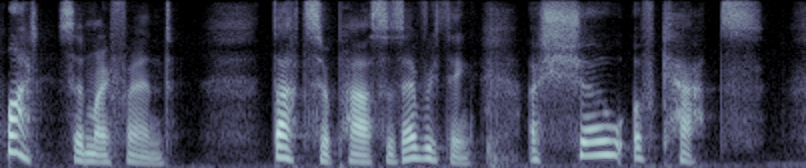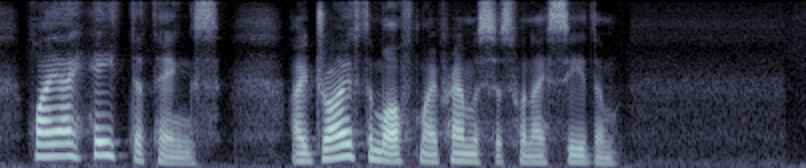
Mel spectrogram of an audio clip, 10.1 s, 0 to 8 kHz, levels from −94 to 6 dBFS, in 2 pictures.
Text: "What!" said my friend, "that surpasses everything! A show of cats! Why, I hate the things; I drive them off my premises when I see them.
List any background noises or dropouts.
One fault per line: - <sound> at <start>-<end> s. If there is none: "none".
none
